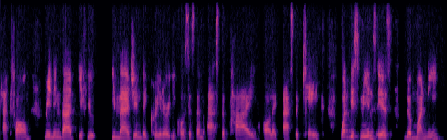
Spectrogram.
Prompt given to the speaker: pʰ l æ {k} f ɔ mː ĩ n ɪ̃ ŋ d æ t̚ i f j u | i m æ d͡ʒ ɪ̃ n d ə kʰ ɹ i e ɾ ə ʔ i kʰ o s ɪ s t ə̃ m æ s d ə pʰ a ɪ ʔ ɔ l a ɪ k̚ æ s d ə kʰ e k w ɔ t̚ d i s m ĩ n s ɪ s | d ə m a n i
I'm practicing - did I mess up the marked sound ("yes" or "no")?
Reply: yes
